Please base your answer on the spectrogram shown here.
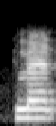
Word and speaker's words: plant: So this Amira, is tak sebut plan, ejaan dia sama macam plan tapi dia sebut plan. plant. Okay. Plant and machinery, bila plant bukan plan dah jadi pokok.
